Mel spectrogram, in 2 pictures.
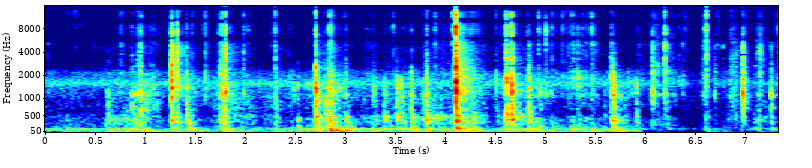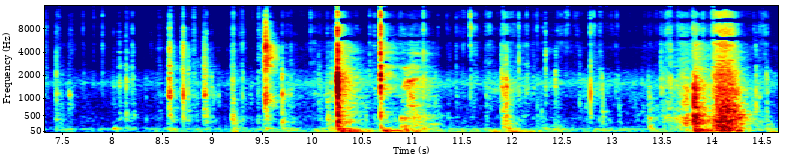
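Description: Irregular small clicks and ticks of plastic and metal as hands handle wires and modular breakers on the DIN rail of an electrical distribution panel, with a denser, louder run of clicks about ten seconds in.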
